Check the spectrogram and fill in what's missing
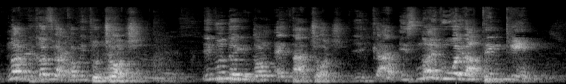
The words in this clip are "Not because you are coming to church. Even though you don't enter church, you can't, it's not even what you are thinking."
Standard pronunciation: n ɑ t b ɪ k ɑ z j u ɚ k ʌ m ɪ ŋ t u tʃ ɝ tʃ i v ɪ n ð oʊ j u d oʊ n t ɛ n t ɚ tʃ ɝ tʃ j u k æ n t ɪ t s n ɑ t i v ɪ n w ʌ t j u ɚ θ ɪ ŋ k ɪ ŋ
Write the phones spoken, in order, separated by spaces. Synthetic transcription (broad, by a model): n ɑ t b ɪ k ɑ s j u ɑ k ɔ m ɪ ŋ t u tʃ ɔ tʃ i v ɪ n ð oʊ j u d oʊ n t ɛ n t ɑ tʃ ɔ tʃ j u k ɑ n ɪ t s n ɑ t i v ɪ n w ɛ j u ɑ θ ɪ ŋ k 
